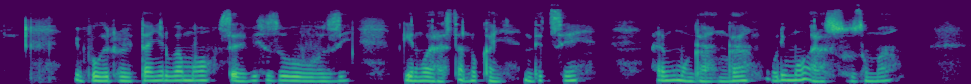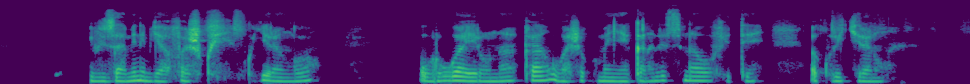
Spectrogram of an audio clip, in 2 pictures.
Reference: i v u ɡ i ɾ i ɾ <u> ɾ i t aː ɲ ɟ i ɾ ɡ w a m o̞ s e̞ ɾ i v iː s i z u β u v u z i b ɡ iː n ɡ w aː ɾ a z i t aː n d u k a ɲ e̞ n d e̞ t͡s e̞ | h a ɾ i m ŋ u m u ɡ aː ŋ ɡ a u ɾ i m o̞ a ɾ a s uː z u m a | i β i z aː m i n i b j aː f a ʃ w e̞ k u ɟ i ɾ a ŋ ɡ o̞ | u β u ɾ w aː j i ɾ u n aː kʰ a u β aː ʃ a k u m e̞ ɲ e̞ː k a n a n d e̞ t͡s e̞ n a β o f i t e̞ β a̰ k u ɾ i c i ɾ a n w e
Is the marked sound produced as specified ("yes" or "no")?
no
